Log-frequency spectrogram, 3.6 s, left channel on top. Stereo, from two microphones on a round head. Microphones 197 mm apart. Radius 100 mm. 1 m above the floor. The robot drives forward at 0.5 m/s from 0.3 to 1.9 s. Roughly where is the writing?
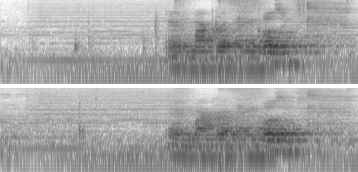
Left.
